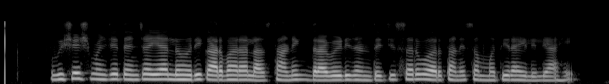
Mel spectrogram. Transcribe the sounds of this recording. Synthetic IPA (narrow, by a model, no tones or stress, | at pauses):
ʋiɕeɕm̤əɳd͡zet̪jaɲt͡ɕjajaləɦɾiːkaɾbʱaɾalast̪ʰanik̚d̪ɾaʋeɽiːd͡zəɳt̪et͡ɕiːsəɾʋəəɾt̪ʰañesəmːət̪iːɾaɦileliːaɦḛ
